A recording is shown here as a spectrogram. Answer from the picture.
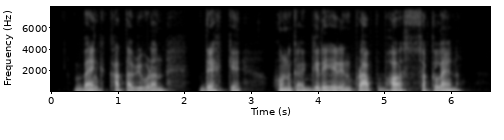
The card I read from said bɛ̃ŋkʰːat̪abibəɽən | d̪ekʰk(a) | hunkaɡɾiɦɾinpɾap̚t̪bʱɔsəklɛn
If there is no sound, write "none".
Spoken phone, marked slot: e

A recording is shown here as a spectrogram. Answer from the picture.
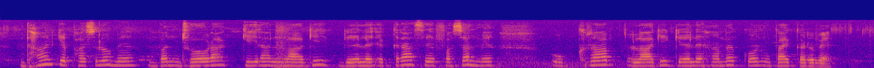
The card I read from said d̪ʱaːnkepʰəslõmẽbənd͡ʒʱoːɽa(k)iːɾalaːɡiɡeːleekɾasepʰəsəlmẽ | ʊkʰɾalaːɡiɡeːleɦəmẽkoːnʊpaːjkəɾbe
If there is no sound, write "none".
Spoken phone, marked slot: k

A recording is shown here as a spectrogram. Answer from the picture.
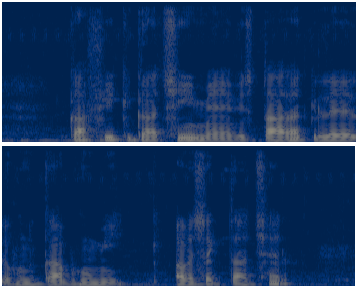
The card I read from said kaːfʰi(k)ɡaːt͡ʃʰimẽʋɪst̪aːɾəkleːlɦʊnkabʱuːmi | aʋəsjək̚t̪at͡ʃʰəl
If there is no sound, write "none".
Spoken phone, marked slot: k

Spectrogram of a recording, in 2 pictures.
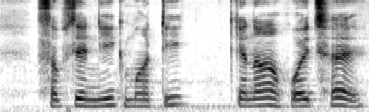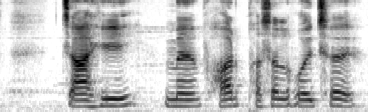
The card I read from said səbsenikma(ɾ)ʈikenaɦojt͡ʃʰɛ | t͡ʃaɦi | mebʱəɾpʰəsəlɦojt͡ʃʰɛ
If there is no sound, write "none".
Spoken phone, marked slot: none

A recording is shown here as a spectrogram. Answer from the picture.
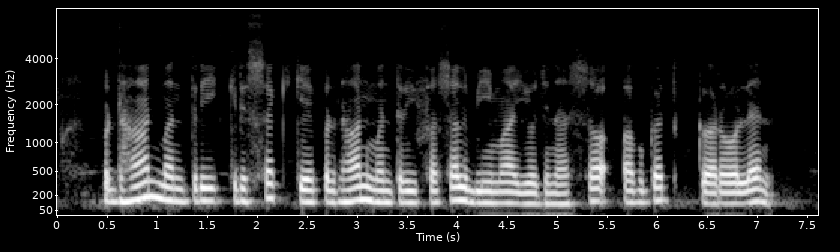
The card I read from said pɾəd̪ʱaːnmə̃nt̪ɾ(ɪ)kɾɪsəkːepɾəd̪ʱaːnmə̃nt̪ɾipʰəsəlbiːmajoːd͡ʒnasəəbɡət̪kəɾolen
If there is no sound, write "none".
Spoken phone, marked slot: i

